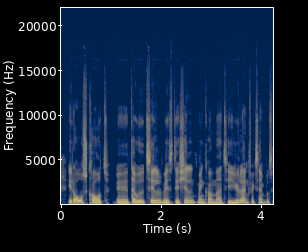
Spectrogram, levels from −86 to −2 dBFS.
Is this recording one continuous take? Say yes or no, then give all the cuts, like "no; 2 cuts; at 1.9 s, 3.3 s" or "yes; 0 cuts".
yes; 0 cuts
